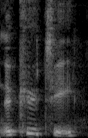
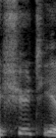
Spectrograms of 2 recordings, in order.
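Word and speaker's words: Ncuti: that came out, and they were saying Nakuti, and I thought, yeah, well, that's how it's spelt, isn't it? And then other people say Shooty, and I thought, oh, that's interesting, right?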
